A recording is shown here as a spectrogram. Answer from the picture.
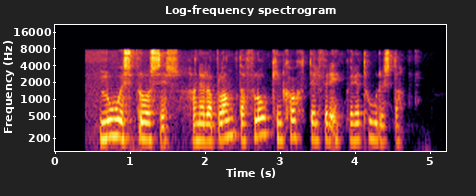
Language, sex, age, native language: Icelandic, female, 18-19, Icelandic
